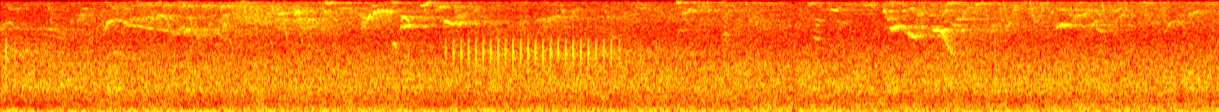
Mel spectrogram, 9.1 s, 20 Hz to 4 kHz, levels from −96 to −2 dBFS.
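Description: Twice the sound briefly gives way to a thin bed of steady noise, from 5.94 to 5.96 s and again from 6.58 to 6.62 s, a 40 ms gap. Both are likely sound dropped by the voice detector, which mistook the audio for background and let comfort noise stand in, over a band that stops at 4 kHz.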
